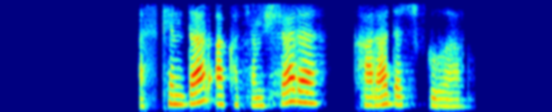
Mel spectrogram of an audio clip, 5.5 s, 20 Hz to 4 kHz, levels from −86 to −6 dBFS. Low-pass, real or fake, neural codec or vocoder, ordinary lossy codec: 3.6 kHz; fake; codec, 24 kHz, 0.5 kbps, DualCodec; AAC, 16 kbps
